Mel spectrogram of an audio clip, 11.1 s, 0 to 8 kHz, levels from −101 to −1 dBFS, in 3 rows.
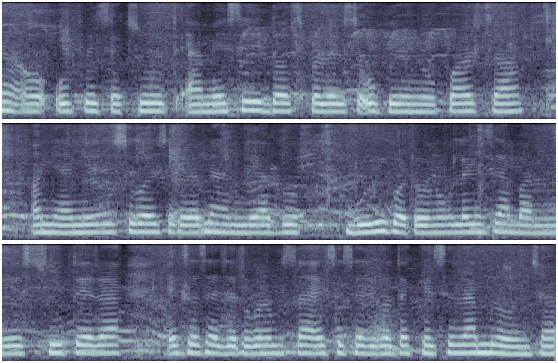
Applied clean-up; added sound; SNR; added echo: none; none; none; none.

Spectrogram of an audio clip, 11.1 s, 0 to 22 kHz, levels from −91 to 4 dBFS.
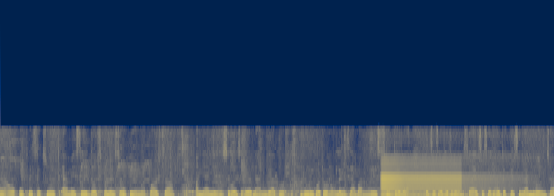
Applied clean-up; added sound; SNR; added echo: none; Keyboard (musical); 0 dB; none.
